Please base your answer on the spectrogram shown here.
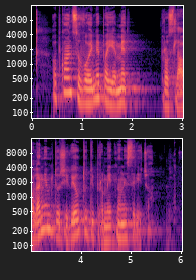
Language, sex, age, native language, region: Slovenian, female, 50-59, Slovenian, Savinja region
